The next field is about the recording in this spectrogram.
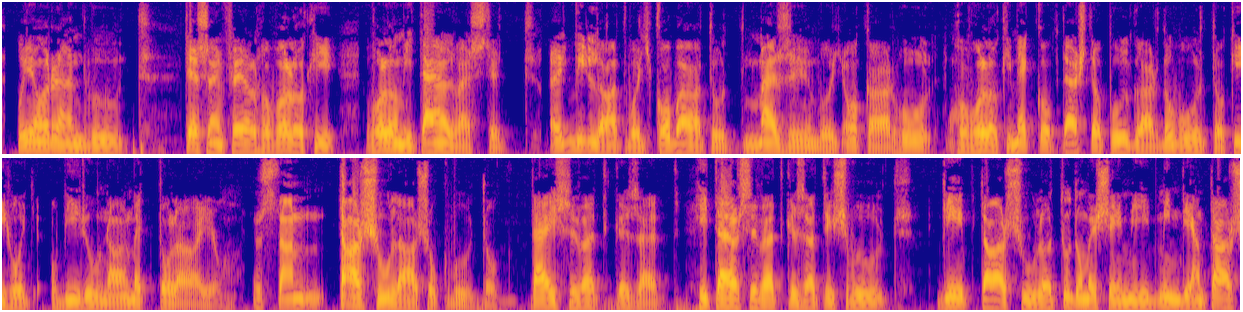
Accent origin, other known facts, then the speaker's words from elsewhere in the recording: Orășeni, Harghita, Romania; Városfalván. Itt születtem a faluba, gyermekkoromot is itt töltöttem, itt éltem le.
